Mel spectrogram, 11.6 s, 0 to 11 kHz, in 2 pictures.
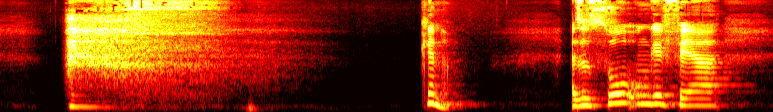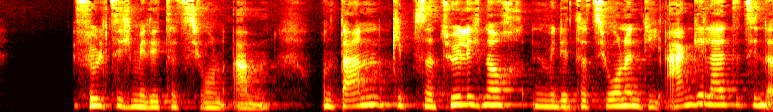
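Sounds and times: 
forceful exhale through the mouth in a breathing exercise: 0.0 - 2.5
speech: 3.2 - 3.5, 4.3 - 5.5, 6.4 - 11.5.

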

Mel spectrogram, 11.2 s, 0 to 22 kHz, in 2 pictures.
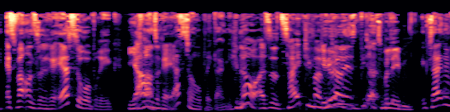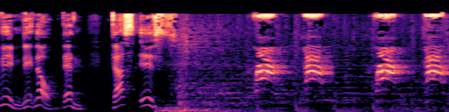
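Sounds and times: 
speech: 0.0 - 8.9
loud harsh seagull cries: 8.8 - 11.2.

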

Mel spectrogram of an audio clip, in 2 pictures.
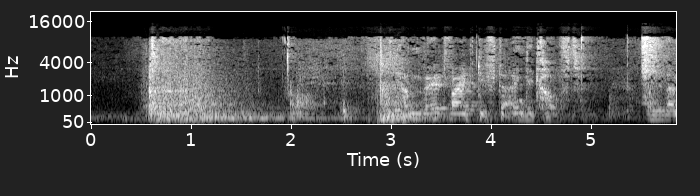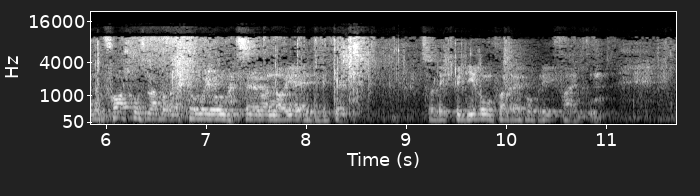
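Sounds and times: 
thick book slammed onto a table: 0.6 - 2.2
speech: 3.2 - 8.6, 9.2 - 11.1.

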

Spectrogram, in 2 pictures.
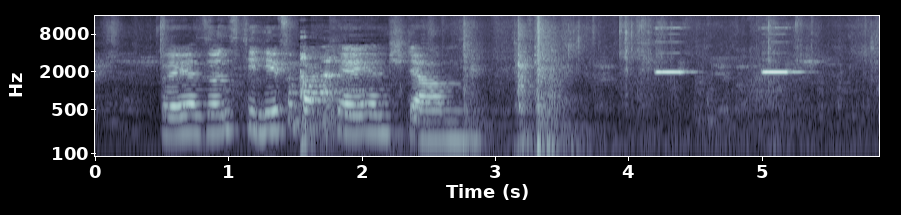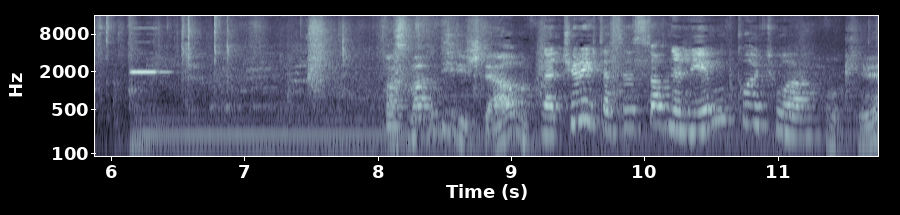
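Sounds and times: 
speech: 0.5 - 3.0, 8.1 - 11.7
microwave oven humming while heating milk: 6.1 - 11.7
microwave oven beeping as buttons are pressed: 6.2 - 9.0.

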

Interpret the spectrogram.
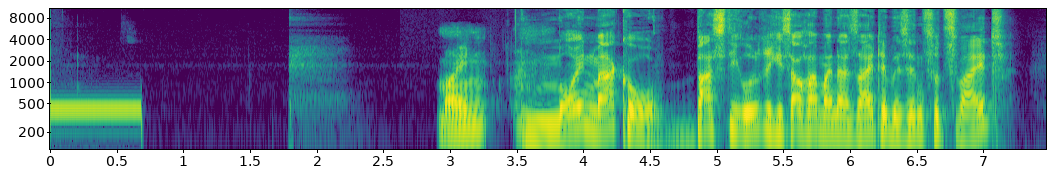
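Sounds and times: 
telephone ringback tone while calling: 0.0 - 0.7
speech: 2.9 - 7.3.

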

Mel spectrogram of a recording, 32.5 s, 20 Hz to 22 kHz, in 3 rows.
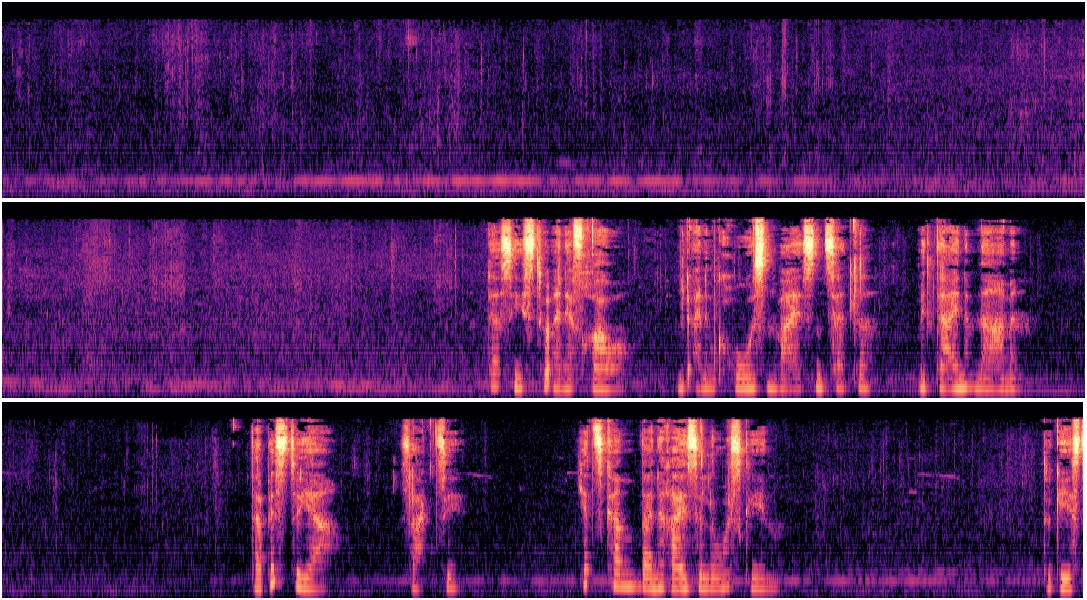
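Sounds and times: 
breezy noise: 0.0 - 32.4
droning boat engine hum in a harbour: 0.0 - 32.4
speech: 15.7 - 21.1, 24.2 - 25.0, 25.7 - 26.3, 27.4 - 29.5, 32.1 - 32.4.

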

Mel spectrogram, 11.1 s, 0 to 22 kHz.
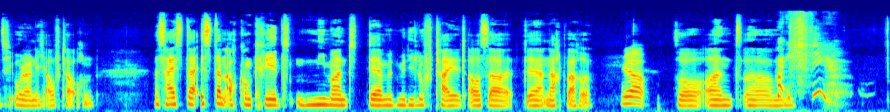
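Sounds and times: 
speech: 0.0 - 1.3, 1.9 - 10.6
person sneezing: 9.7 - 10.7.

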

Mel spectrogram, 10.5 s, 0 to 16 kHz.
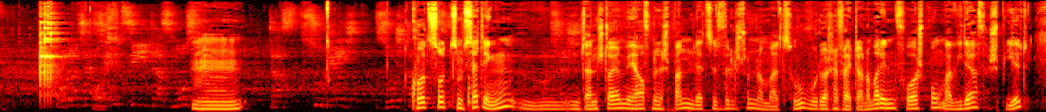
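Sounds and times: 
two drinks of cola clinking together in a toast at a wooden table: 0.4 - 0.8
speech: 0.9 - 2.5, 4.2 - 10.4.

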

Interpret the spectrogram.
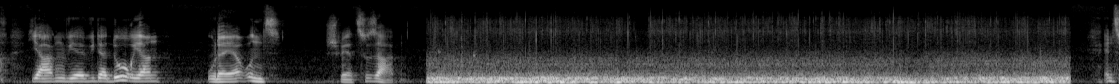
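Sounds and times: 
speech: 0.3 - 4.4
deep low rumble: 4.3 - 10.7
heavy rain drumming on a car windshield: 4.3 - 10.7.

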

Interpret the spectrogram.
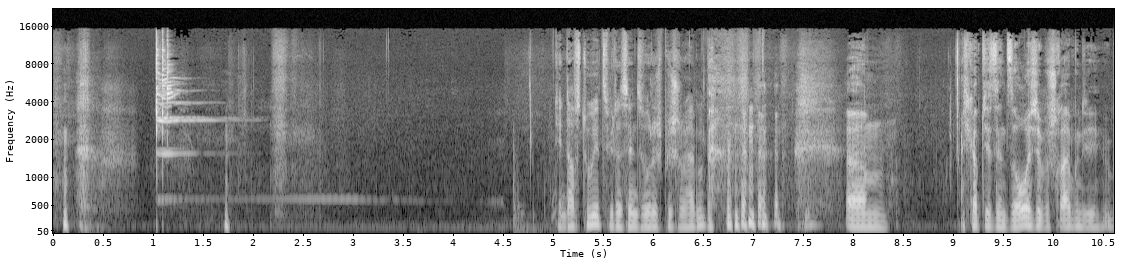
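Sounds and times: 
wine glasses clinking in a toast: 1.0 - 3.8
rustling: 1.6 - 5.9
soft thuds: 4.3 - 5.3
speech: 5.0 - 8.5, 9.1 - 10.6
laughter: 6.5 - 7.7.

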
